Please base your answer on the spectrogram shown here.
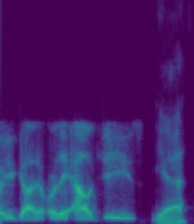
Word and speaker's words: Algiz: It's also called an algiz or algiz, I think is how you say it. It's an algiz.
